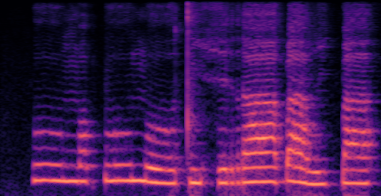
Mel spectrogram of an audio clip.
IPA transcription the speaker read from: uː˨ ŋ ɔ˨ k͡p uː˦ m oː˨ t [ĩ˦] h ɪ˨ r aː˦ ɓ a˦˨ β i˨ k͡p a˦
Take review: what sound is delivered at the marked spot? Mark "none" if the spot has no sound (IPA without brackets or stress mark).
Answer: ĩ˨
